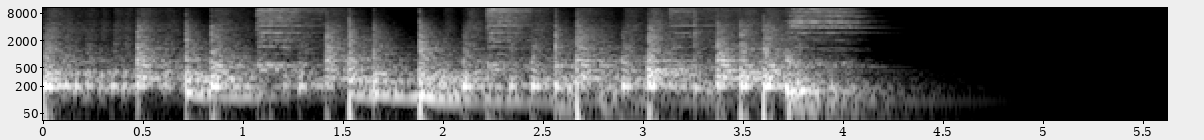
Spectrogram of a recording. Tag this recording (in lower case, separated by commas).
music, percussion, musical instrument, drum kit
